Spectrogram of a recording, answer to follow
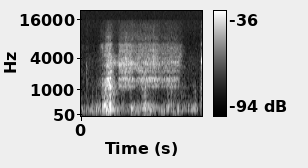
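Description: Near silence, with faint rustling of hands handling a crocheted doll and drawing yarn through it, a little louder about half a second in.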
